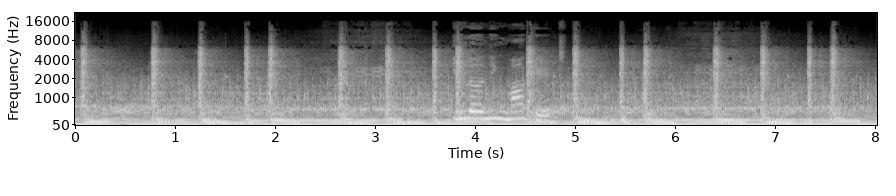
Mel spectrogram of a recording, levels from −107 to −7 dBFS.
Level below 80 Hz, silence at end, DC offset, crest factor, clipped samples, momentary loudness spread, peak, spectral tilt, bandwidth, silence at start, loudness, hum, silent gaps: -26 dBFS; 0 s; under 0.1%; 14 dB; under 0.1%; 3 LU; -6 dBFS; -6.5 dB/octave; 10.5 kHz; 0 s; -21 LUFS; none; none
